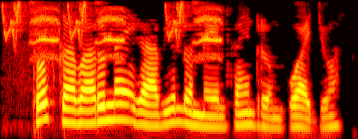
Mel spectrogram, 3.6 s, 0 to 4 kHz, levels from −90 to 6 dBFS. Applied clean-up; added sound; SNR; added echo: classical method Wiener filter.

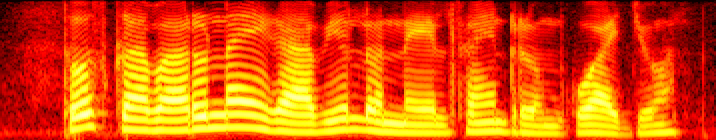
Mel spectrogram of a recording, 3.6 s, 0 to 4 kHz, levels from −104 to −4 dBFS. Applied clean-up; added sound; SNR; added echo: none; none; none; none.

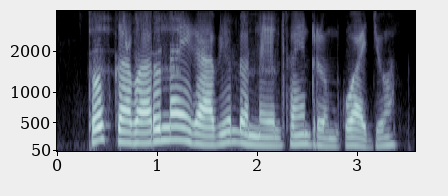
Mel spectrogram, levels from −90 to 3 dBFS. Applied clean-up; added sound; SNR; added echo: neural separator model SepFormer DNS4.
